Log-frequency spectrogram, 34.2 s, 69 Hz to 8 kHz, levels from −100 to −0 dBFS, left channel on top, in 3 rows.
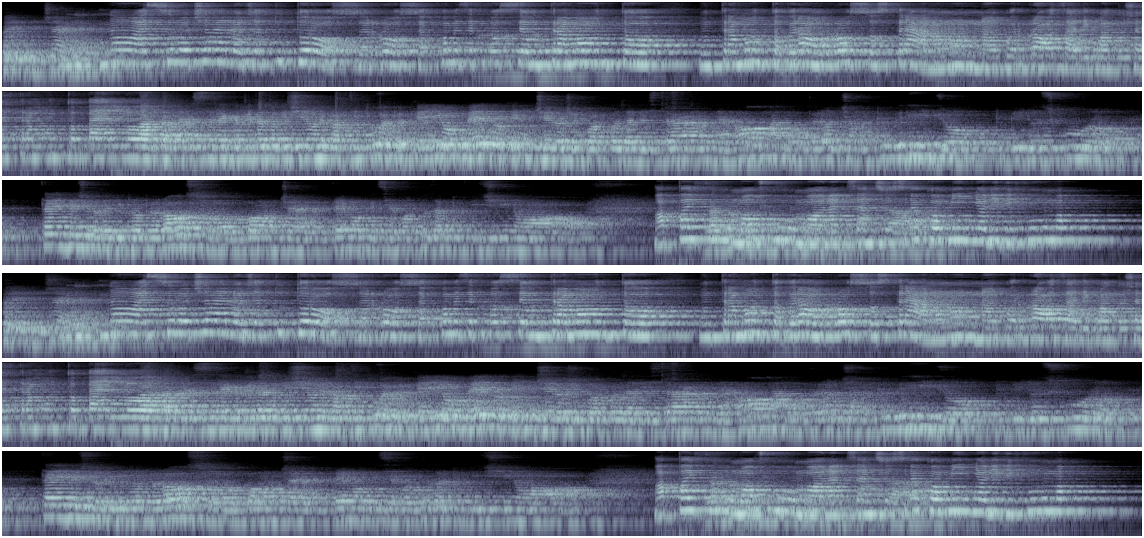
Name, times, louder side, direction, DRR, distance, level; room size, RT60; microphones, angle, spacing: voice 1, 0.0-0.9 4.7-5.4 12.7-22.6 23.2-29.2 29.8-30.9 31.6-32.1, left 1 dB, 70° left, -3 dB, 1.2 m, -30 dB
voice 2, 0.6-12.9 29.3-33.4, equal, ahead, 0 dB, 0.5 m, -27 dB
7.3 x 5.8 x 3.7 m, 2.2 s
head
